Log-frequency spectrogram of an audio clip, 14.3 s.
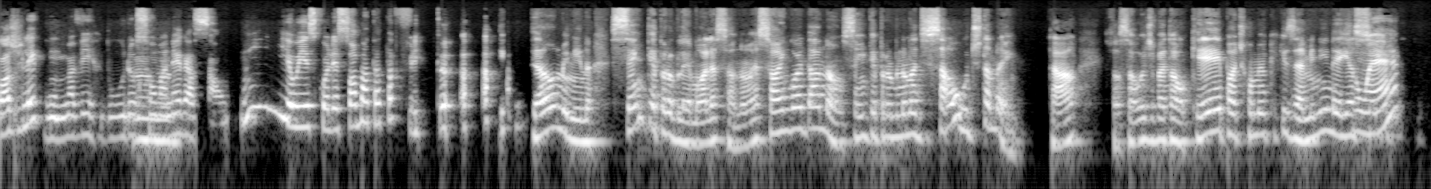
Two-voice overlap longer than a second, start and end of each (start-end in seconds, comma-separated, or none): none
